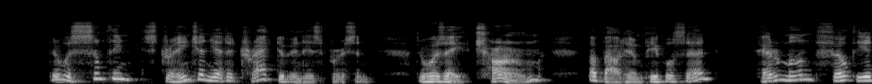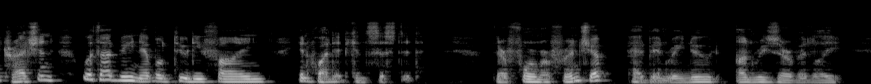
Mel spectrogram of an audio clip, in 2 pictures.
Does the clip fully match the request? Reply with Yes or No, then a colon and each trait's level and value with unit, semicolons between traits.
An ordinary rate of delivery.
No: slow, 130 wpm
